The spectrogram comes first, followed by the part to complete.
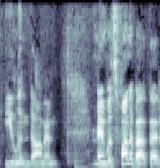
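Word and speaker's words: Eilean Donan: Eland Donan castle which I was thought was Eileen Donan but no it's pronounced elen Donan and what's fun about that is after we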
